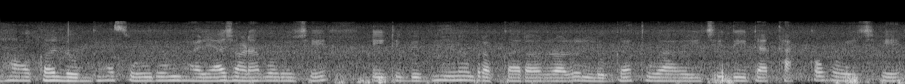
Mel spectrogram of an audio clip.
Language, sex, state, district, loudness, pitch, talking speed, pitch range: Odia, female, Odisha, Khordha, -18 LUFS, 170 Hz, 105 wpm, 160-180 Hz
